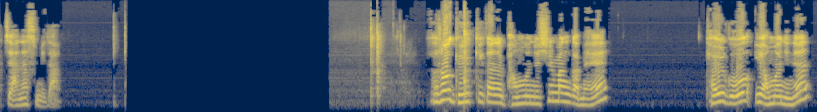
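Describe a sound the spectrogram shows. A middle-aged woman speaks calmly and clearly into a microphone, with pauses.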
